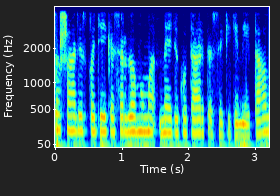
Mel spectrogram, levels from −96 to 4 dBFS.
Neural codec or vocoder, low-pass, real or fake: none; 3.6 kHz; real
